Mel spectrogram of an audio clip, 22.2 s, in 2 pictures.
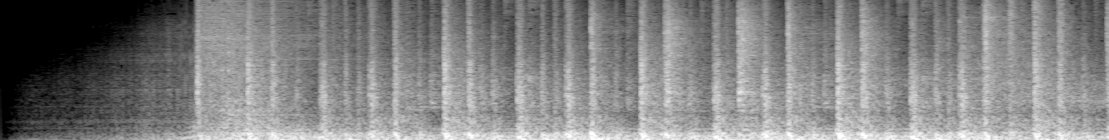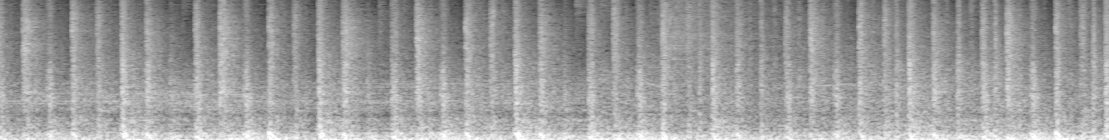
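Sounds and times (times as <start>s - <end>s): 
hybrid cinematic drums: 1.4s - 22.1s.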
